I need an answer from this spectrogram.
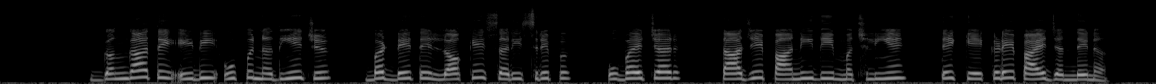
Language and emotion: Dogri, neutral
